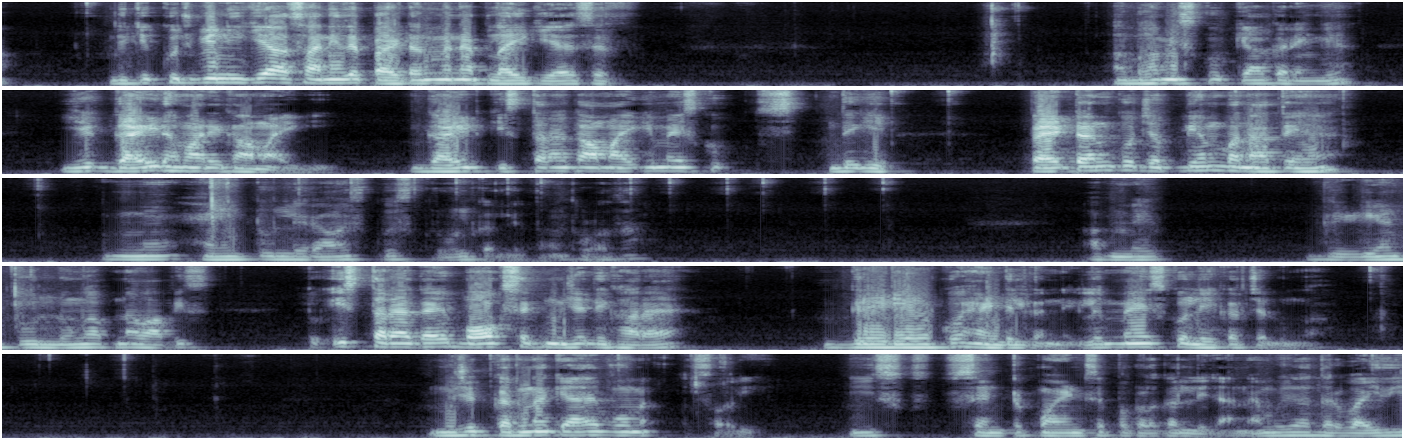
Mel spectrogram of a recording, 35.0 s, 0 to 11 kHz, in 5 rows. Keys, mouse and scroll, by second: 1.5 scroll down 1, 4.2 F4, 10.7 scroll up 1, 10.7 typing, 14.3 h, 14.7 click, 15.8 click, 20.4 g, 25.4-28.0 drag, 28.0 scroll down 1, 29.7 click, 30.5 ctrl+click, 30.7 ctrl+z, 34.1-35.0 drag.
